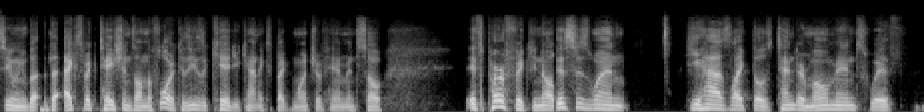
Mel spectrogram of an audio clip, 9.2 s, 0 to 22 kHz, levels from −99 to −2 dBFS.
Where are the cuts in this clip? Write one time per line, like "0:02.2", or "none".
0:05.5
